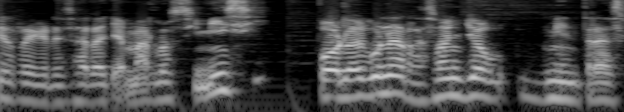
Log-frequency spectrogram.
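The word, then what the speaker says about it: Tzimisce: Yo me yo trataré de regresar a la pronunciación del libro y regresar a llamarlo Simisi por alguna razón.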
